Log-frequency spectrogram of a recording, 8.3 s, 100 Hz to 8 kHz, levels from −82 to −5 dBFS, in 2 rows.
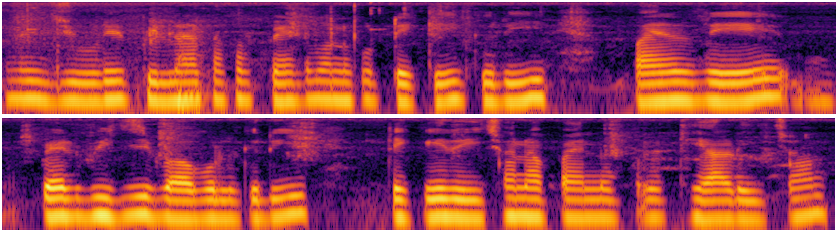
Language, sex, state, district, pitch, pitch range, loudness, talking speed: Odia, female, Odisha, Sambalpur, 170 Hz, 165-180 Hz, -18 LUFS, 135 wpm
